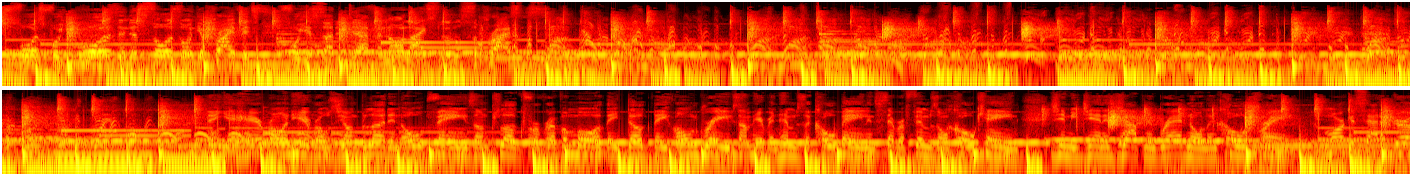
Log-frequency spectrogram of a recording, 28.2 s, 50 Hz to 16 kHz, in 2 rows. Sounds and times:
Hip hop music: 0.0 - 28.1
Singing: 0.0 - 28.1.

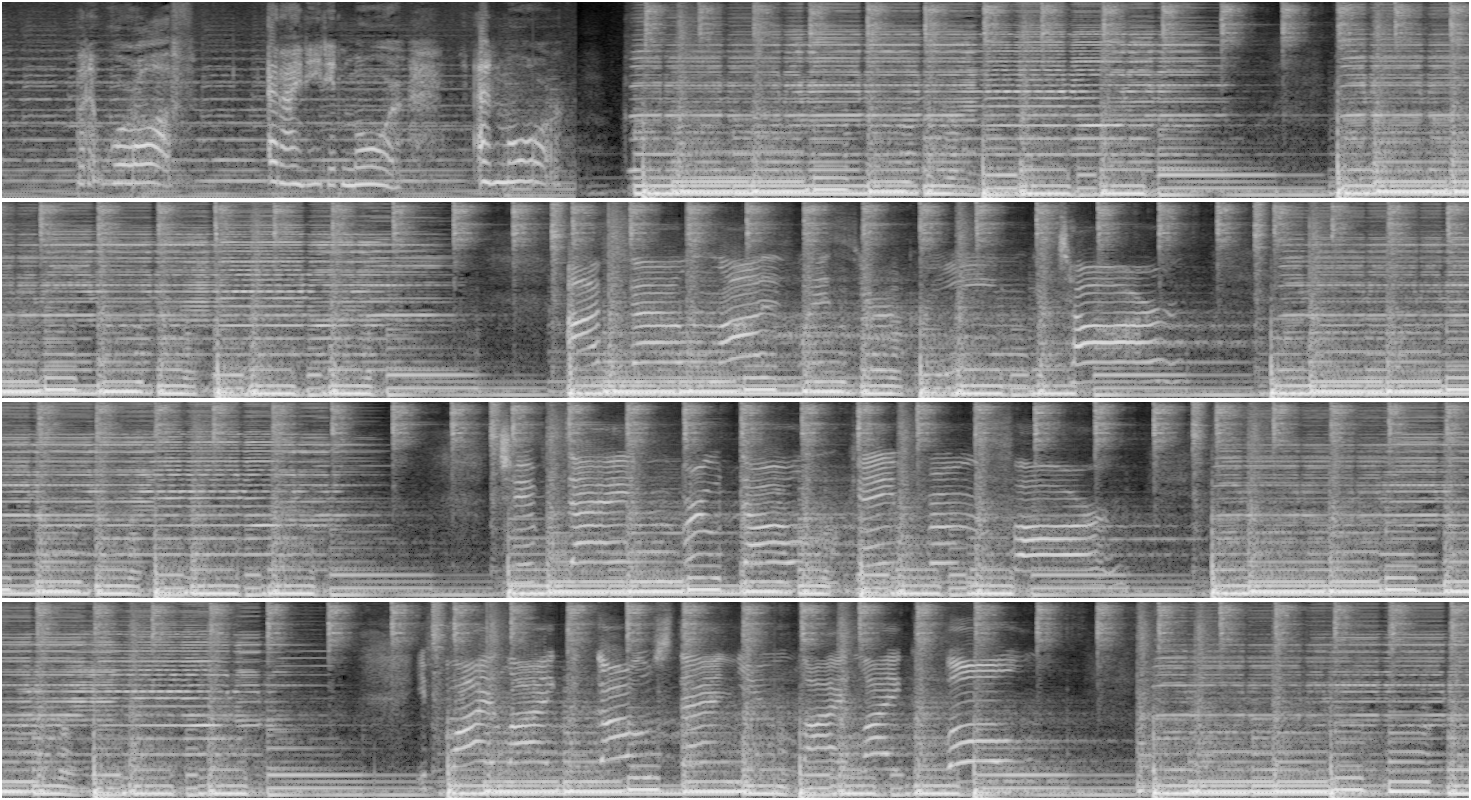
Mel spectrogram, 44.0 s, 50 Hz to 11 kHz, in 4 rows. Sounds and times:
Strum: 0.0 - 44.0.

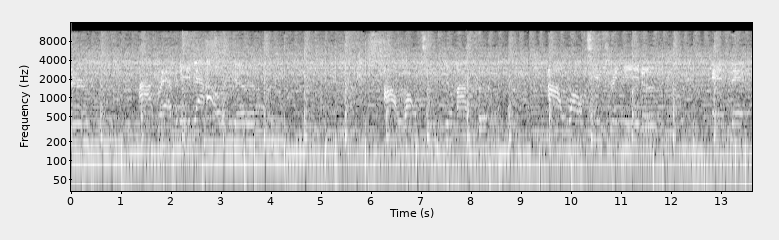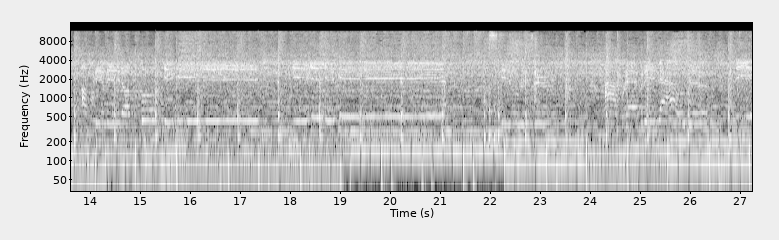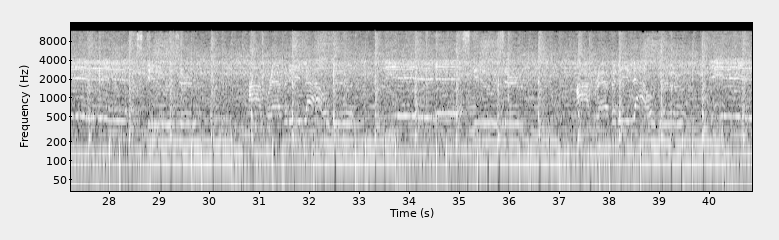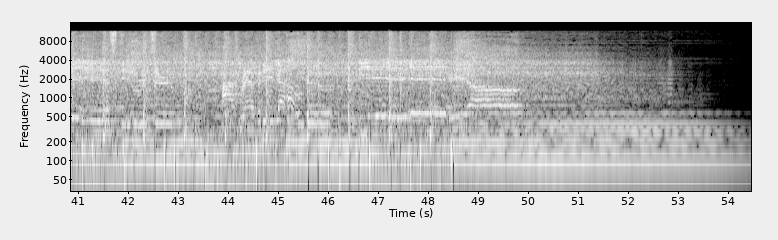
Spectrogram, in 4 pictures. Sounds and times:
Music: 0.0 - 54.4.

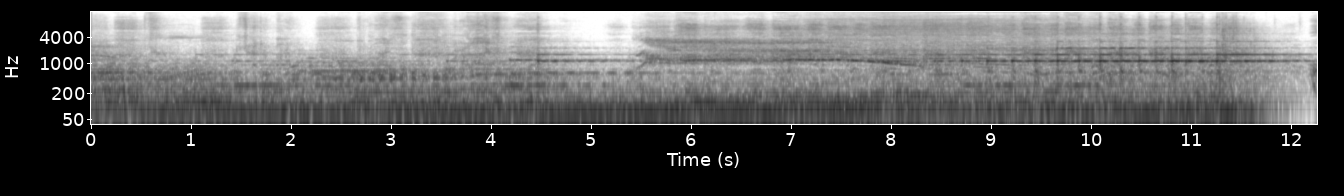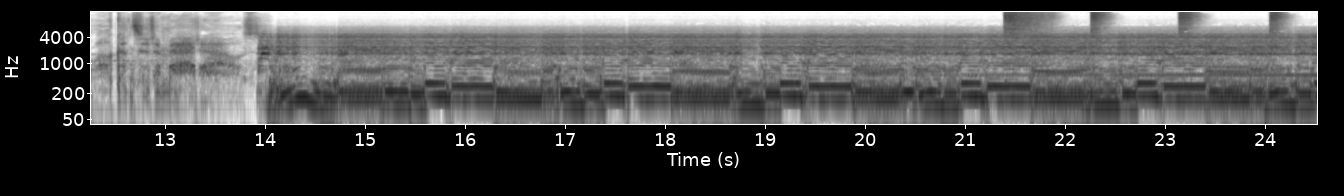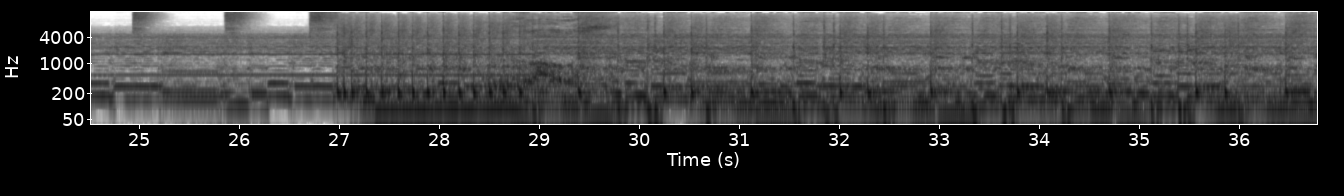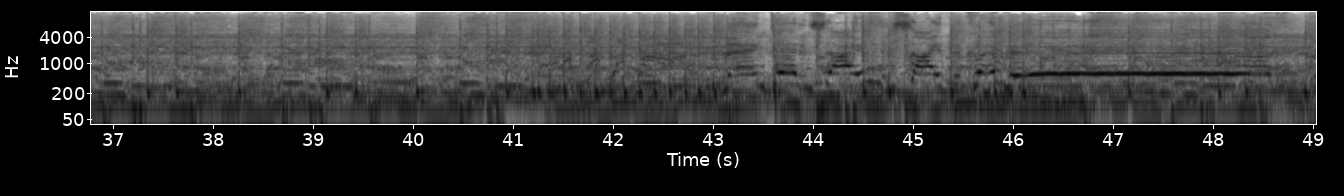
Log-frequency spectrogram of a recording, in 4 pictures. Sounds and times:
Music: 0.0 - 13.0, 13.9 - 49.0.

